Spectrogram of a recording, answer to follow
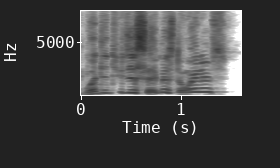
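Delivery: high, rising incredulous question; mock disbelief. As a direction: question him in a baffled high voice. Mock disbelief at viewer's remark.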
